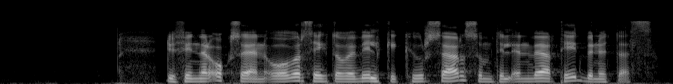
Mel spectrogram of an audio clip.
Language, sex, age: Norwegian, male, 37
